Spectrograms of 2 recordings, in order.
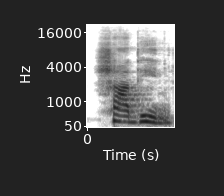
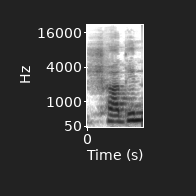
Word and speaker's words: স্বাধীন: যেমন স্বাধীন, স্বাধীন বানানে সা উচ্চারণ হচ্ছে, কিন্তু ব ফলা আমাদের দিতে হবে। বটা এখানে সাইলেন্ট থাকবে, আমরা ব উচ্চারণ করব না।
